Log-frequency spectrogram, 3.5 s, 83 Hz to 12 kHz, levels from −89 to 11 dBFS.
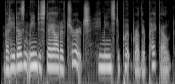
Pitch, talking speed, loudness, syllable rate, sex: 220 Hz, 275 wpm, -16 LUFS, 5.2 syllables/s, female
